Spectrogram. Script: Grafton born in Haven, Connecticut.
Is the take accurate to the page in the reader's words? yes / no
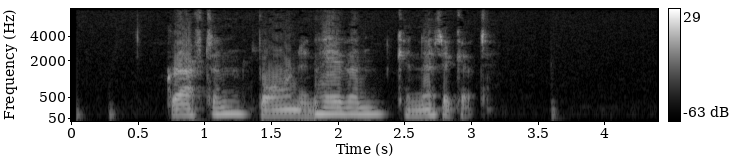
yes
